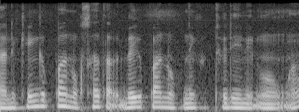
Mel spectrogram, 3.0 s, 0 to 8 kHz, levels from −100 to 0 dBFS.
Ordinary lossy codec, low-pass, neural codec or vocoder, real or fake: none; 7.2 kHz; none; real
